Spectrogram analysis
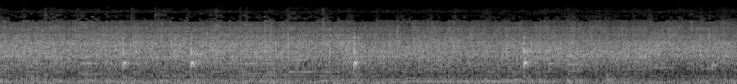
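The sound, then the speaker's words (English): Tofu sizzles steadily as it fries in a stir-fry pan, a dense, even crackle broken by a few louder scrapes and knocks as it is stirred; no voices are heard. “Return the tofu to the pan.”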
